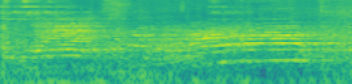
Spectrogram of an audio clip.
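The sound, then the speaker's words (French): A cow moos in long, drawn-out low calls, loud, over a busy backdrop of murmuring and clatter at a livestock show, in the clipping and preparation area for dairy cows and Holsteins ahead of a competition. “Alors je suis dans un endroit bien particulier, qu'est-ce qui se passe ici euh, ici c'est la zone de clipage, en fait c'est la zone de préparation pour, euh, bah, les vaches laitières et les Holstein pour le concours de lundi.”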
